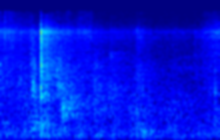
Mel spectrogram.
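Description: A single short click about half a second in, then faint room hiss.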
